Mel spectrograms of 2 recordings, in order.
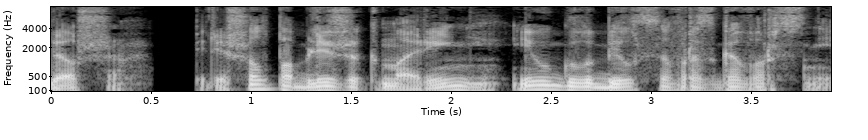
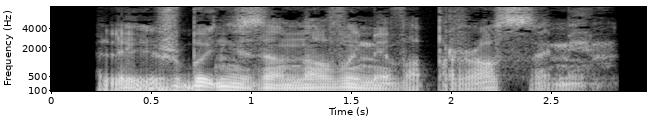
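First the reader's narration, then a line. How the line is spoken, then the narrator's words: Sighing. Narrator (Russian): вздохнул Александр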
